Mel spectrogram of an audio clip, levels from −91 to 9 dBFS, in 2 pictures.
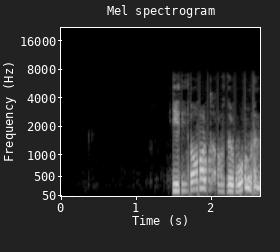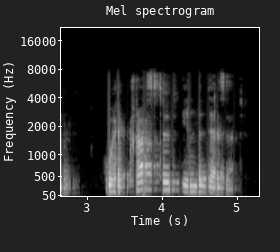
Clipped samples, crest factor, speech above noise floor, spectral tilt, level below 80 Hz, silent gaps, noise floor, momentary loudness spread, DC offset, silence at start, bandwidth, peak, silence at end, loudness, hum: under 0.1%; 16 dB; 64 dB; -7 dB/octave; -50 dBFS; none; -80 dBFS; 10 LU; under 0.1%; 1.5 s; 7.6 kHz; -2 dBFS; 0.35 s; -17 LUFS; none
